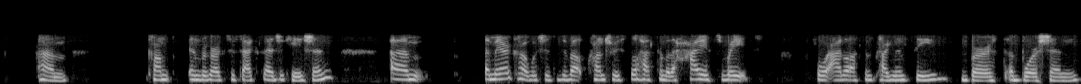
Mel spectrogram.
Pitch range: 185-230 Hz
